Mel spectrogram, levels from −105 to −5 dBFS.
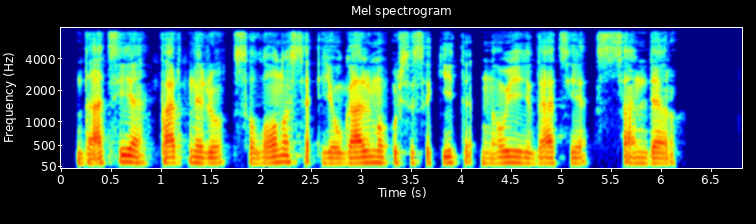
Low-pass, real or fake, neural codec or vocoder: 7.2 kHz; real; none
